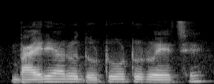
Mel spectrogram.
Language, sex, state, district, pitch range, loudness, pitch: Bengali, male, Tripura, West Tripura, 115-125 Hz, -18 LUFS, 120 Hz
